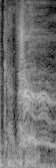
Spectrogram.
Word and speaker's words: catsup: I think they spell it that way, and then they say it differently. Wait a minute. So catsup is the correct spelling for that? It's the correct spelling of ketchup? No. You can spell it CATSUP, but people don't say ketchup. Yeah, no. They say ketchup.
